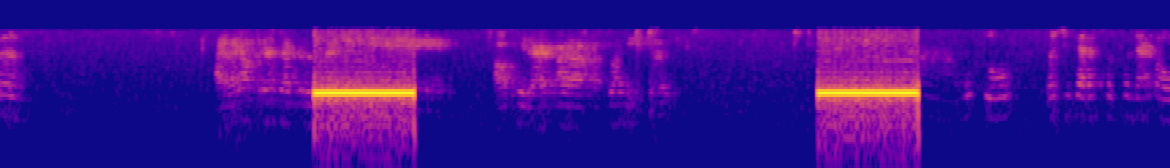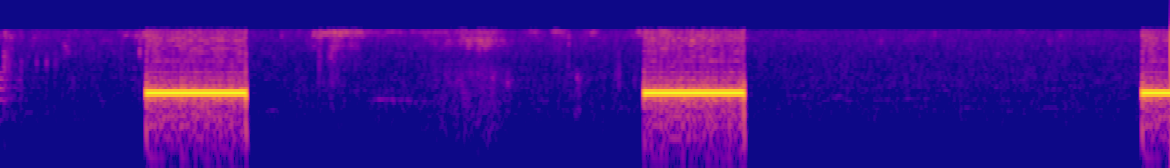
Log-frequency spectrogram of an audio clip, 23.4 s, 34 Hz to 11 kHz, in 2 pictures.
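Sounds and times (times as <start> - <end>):
telephone ringback tone on a call: 3.2 - 4.2, 8.2 - 9.2, 13.2 - 14.2, 18.2 - 19.2, 23.1 - 23.4.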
